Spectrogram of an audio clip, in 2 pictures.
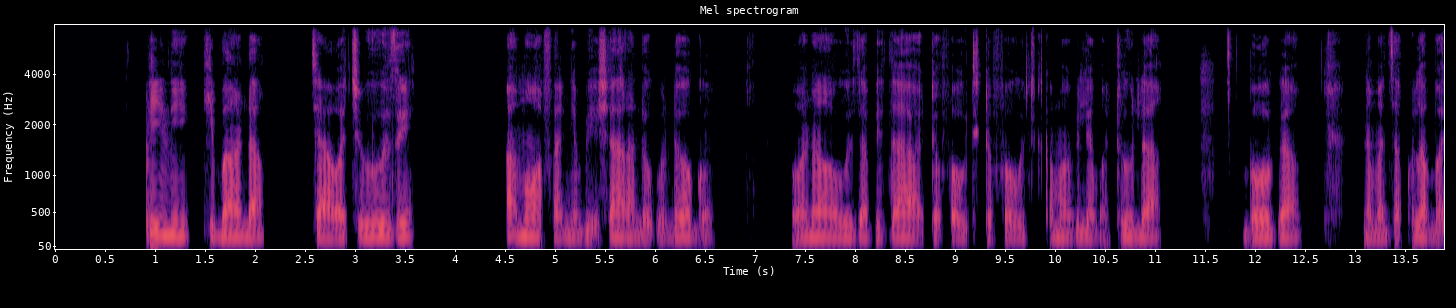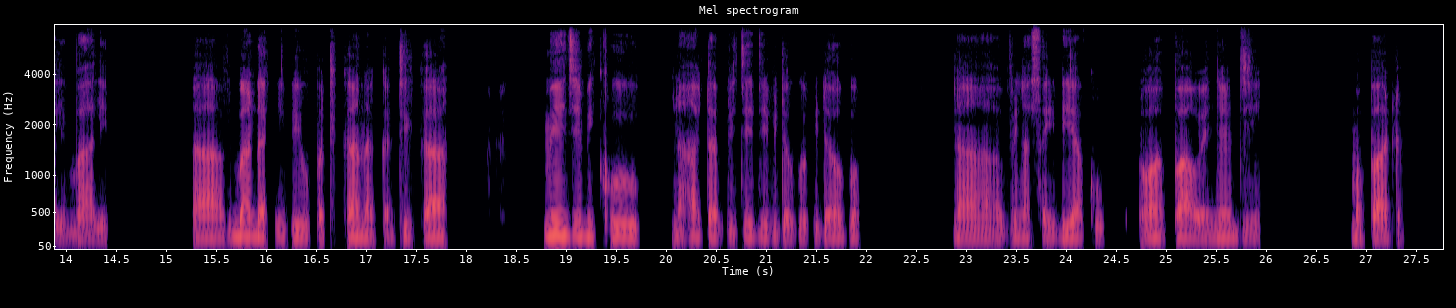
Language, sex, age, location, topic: Swahili, male, 18-24, Kisumu, finance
